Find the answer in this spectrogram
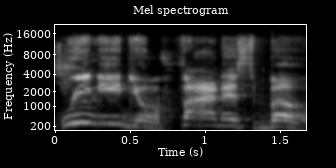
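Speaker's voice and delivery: yelling very loudly. Heading in to get a bow, the player character is screaming out loud. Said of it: "I scream out loud".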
